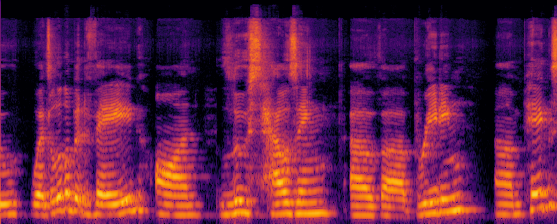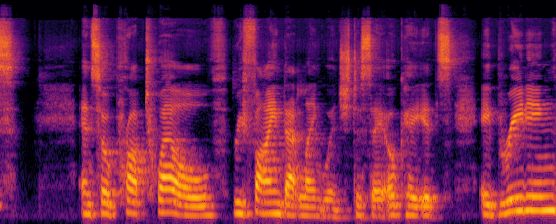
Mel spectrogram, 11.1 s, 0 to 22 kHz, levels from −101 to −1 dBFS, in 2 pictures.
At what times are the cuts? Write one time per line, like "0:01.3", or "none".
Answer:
0:02.1
0:07.8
